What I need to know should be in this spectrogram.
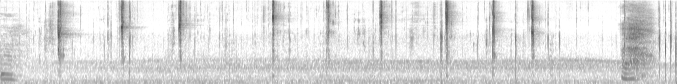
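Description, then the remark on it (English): Someone chews food with a steady series of sharp, crunchy bites and mouth clicks over a low, constant hum, ending in a brief louder rustle. “Sorry, Val. I was eating.”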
